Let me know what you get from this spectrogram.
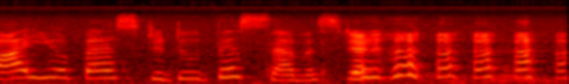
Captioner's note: laughter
